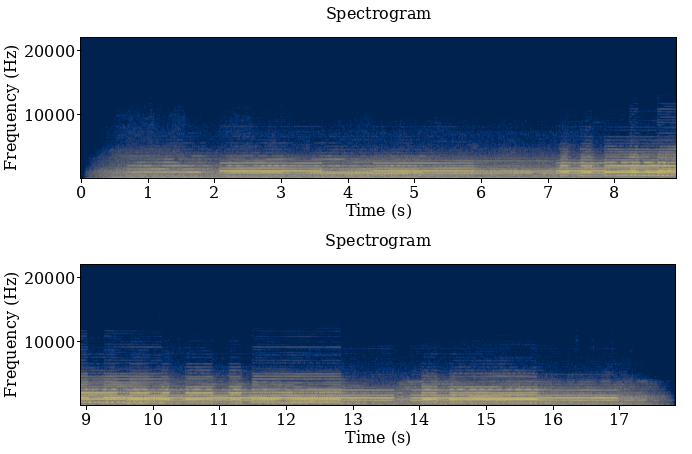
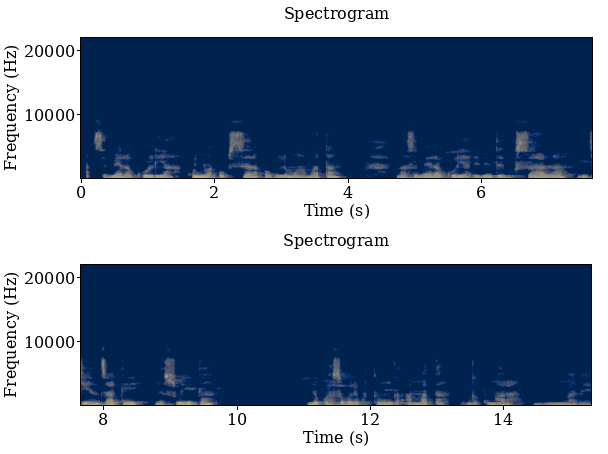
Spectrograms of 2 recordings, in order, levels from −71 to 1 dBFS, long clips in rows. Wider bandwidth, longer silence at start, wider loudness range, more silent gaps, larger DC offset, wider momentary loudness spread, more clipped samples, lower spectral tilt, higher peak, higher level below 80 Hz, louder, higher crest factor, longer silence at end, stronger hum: first, 12.5 kHz vs 7.8 kHz; about the same, 0.1 s vs 0.05 s; about the same, 5 LU vs 5 LU; second, none vs 4.03-4.18 s, 4.65-4.72 s, 9.79-9.98 s, 10.46-10.94 s, 13.21-13.32 s, 14.35-14.42 s; neither; about the same, 10 LU vs 12 LU; neither; about the same, -5 dB/octave vs -5 dB/octave; first, -2 dBFS vs -12 dBFS; first, -38 dBFS vs -74 dBFS; first, -17 LUFS vs -27 LUFS; about the same, 16 dB vs 14 dB; first, 0.15 s vs 0 s; neither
